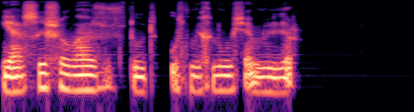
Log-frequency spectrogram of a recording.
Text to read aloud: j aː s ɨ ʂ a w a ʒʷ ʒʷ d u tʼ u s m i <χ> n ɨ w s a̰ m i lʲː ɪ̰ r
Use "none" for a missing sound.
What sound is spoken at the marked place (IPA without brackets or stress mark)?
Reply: χ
